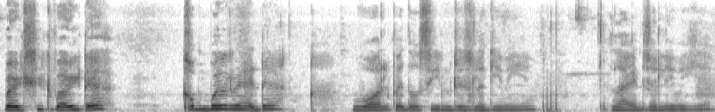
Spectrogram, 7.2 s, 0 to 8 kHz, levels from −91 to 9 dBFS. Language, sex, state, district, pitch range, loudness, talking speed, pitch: Hindi, female, Bihar, Saharsa, 200-235 Hz, -23 LUFS, 175 wpm, 215 Hz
